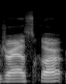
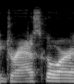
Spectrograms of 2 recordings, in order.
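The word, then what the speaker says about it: Drazcore: Dracore. Dracor. Yeah, it's like draz d r a z and then the word score.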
